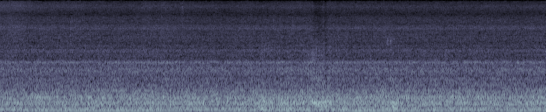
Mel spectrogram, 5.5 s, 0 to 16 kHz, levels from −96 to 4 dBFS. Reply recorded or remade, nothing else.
recorded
